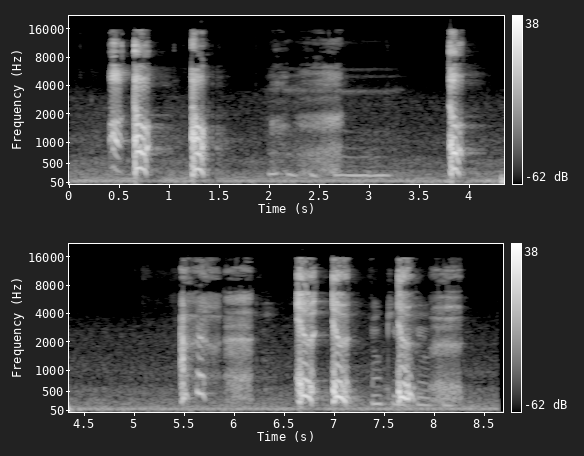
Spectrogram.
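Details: Child's distinctive barking cough of croup, a respiratory condition usually caused by viral infection.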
